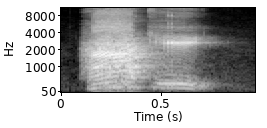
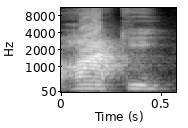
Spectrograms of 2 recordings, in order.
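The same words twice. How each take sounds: First: "Hockey" with a flattened first vowel, like "hacky"; comic pronunciation. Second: Said in the usual way. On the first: Pretend. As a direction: exclaim "Hockey" as "HACK-ee". Word repeated in comic pronunciation.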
